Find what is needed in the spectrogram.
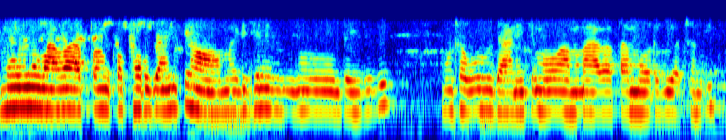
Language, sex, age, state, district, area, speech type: Odia, female, 45-60, Odisha, Jajpur, rural, conversation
